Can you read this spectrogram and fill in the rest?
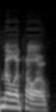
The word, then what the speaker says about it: Millitello: It's Millitello.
